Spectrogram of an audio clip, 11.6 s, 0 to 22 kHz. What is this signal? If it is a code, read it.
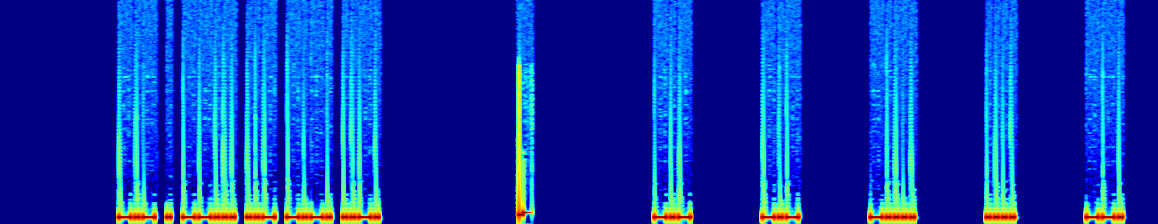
Morse code, heard as a keyed tone, about 30 wpm, spaced as for 16 wpm, 700 Hz. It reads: KE7UCF KK6HG
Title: USA Call Signs - 6 Characters - 6x Character Spacing - 30wpm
